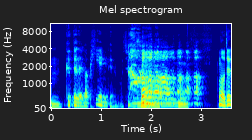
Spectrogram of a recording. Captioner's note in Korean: 웃음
